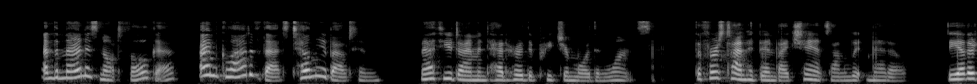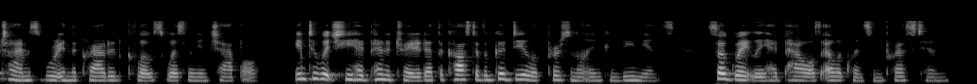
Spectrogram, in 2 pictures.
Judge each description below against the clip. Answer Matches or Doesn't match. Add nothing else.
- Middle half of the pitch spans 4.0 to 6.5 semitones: Matches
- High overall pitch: Matches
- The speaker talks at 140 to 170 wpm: Doesn't match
